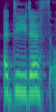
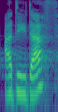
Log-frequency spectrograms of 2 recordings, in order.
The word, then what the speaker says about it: Adidas: And so Adolf, known to his friends as Adi, renamed his business Adidas, or Adidas, how you like to pronounce it, whilst Rudolf's part of the business became known as Puma.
